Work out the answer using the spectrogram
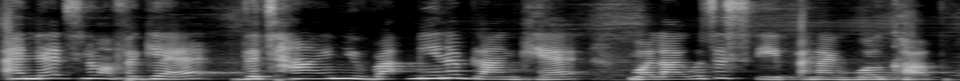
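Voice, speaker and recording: A woman speaks at a farewell in a fairly high voice. Her eulogy is heartfelt and deliberately phrased, with emphasis placed on key words. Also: sharp tone, low-quality recording. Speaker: sister giving a farewell eulogy. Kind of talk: prepared eulogy speech.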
